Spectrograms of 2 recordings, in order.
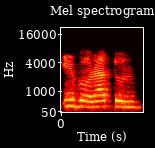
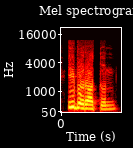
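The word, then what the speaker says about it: عِبْرَةٌ: দ্রুত বলেন ইবরাতুন হ্যাঁ আবার বলেন ইবরাতুন আমি বানান করতে বলেছিলাম আইন বা জের র জবর রব তা দুই পেশ তুন ইবরাতুন মাশাল্লাহ মাশাল্লাহ মাশাল্লাহ কি ব্যাপার রাখা কান্নাকাটি করছেন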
